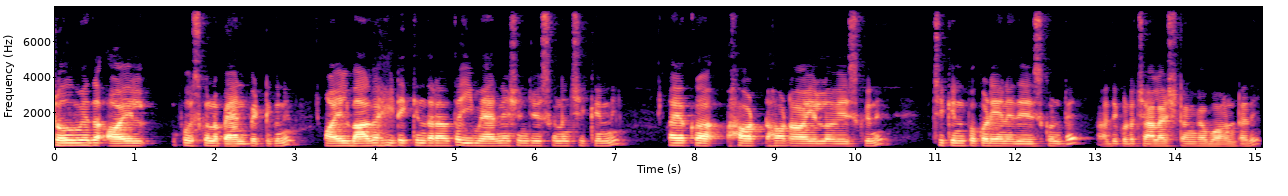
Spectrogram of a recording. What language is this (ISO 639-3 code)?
tel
